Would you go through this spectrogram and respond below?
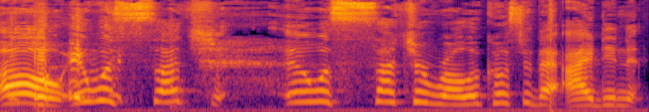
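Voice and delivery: high, loud, overwhelmed exclaim. Real, not acted. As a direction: gush it out, still amazed. Recalling overwhelming surprise.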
